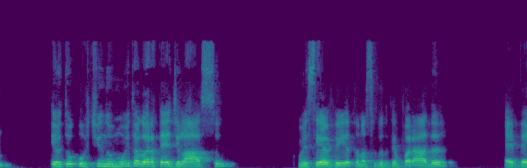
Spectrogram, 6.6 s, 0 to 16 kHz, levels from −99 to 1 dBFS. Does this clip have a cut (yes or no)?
no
